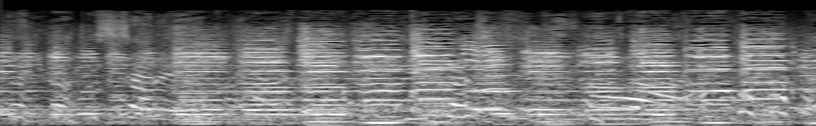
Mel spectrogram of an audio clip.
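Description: A string quartet, bowed violins with a cello, playing a piece. Lower bass notes join the melody about a second in, with faint chatter of voices behind.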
